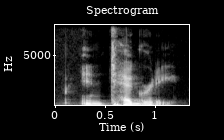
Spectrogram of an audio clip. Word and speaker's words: integrity: Integrity. The stress is after the NT in these words. So we pronounce the T as a pure T.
